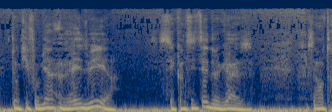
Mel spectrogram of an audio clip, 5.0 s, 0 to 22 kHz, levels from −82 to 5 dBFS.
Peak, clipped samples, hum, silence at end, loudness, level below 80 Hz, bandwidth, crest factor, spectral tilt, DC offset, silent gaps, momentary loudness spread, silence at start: -10 dBFS; under 0.1%; none; 0 s; -23 LUFS; -32 dBFS; 16 kHz; 12 dB; -4 dB/octave; under 0.1%; none; 6 LU; 0 s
